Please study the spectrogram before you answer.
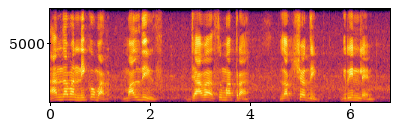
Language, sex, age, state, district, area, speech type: Gujarati, female, 60+, Gujarat, Kheda, rural, spontaneous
